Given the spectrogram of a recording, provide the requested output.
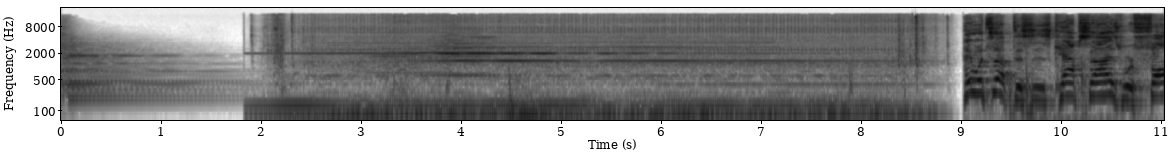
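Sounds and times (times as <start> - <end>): faint held tones: 1.8 - 8.7
low rumbling drone: 1.8 - 8.9.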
